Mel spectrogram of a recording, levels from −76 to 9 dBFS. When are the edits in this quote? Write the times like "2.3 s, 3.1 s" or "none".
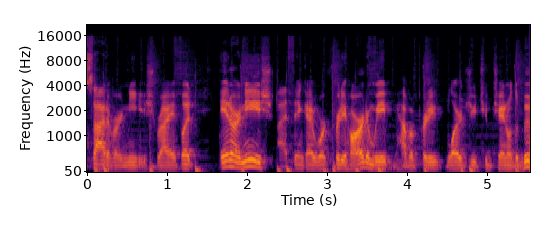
2.5 s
